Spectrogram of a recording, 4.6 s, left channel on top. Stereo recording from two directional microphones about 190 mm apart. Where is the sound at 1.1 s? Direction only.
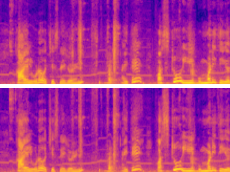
15° left (ahead or behind).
